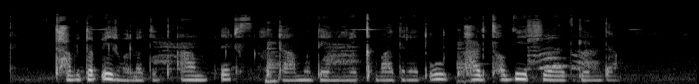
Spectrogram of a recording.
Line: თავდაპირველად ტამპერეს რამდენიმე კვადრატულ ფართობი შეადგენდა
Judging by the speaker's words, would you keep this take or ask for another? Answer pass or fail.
pass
